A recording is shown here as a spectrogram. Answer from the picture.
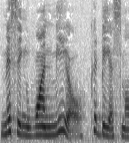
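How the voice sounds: Someone reads in a natural reading voice. The pitch shows ordinary variation.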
